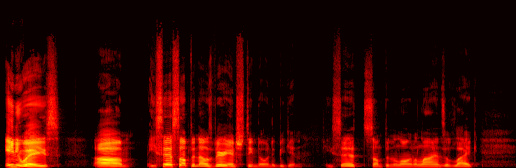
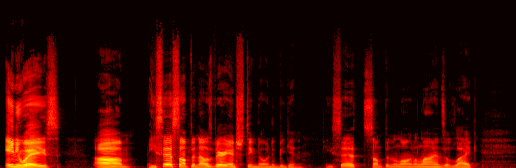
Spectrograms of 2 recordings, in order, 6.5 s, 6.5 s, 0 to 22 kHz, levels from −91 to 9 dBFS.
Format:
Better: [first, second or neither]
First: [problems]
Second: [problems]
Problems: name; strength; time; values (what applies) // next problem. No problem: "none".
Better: second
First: thin; somewhat; fading below 300 Hz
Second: none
